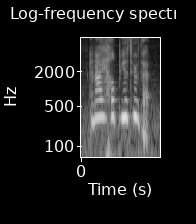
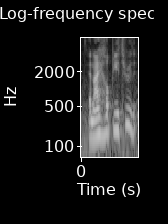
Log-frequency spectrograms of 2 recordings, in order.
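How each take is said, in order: First: It is said in a put-on voice. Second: It is said in his normal voice.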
